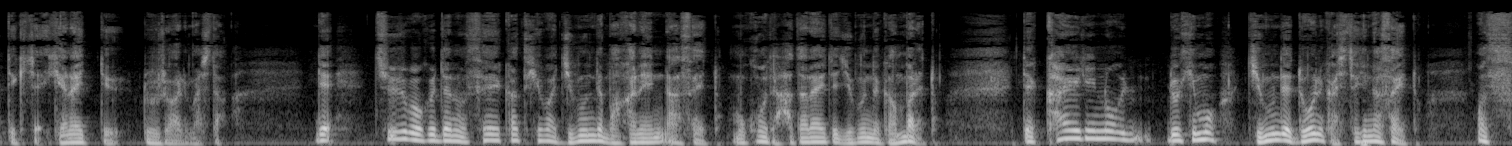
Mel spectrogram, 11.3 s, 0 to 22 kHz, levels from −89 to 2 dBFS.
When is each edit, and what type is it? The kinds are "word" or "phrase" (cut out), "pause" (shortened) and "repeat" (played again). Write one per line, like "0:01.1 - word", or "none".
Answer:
0:01.0 - pause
